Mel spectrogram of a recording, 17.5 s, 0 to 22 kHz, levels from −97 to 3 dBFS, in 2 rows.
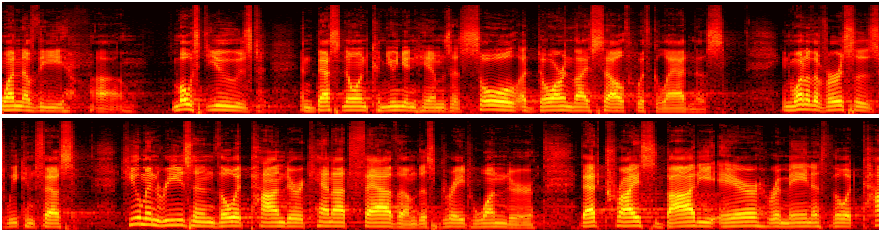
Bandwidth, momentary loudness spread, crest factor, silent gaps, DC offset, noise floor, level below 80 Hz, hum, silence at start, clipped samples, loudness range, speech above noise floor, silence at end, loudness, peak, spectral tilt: over 20 kHz; 14 LU; 22 dB; none; under 0.1%; -58 dBFS; -64 dBFS; none; 0 s; under 0.1%; 5 LU; 32 dB; 0 s; -26 LUFS; -4 dBFS; -4 dB/octave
